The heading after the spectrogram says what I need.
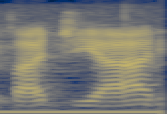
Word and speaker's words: vadiar: E nesse grupinho aqui, vadiar e cesar, por que não estão formando rimas? Vamos analisar novamente, ó. Vadiar, vadiar. Olha, aqui eu tenho uma oxítona.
